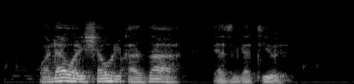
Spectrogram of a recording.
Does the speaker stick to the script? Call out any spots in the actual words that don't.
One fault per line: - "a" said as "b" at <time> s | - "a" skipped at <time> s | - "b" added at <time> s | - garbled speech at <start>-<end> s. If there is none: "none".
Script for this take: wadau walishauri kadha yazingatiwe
none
